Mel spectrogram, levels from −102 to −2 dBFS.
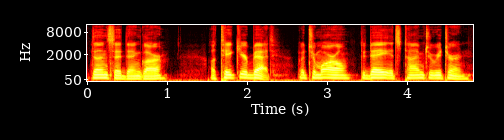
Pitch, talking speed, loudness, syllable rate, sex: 125 Hz, 200 wpm, -16 LUFS, 5.2 syllables/s, male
